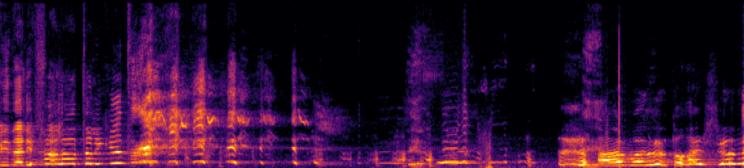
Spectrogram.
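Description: A young man laughs loudly and close to a microphone.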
